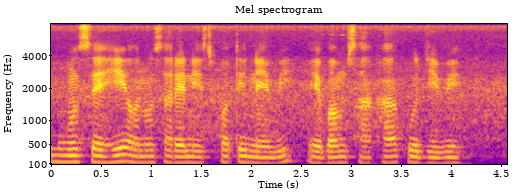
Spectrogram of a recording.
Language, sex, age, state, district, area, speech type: Odia, male, 18-30, Odisha, Nuapada, urban, read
